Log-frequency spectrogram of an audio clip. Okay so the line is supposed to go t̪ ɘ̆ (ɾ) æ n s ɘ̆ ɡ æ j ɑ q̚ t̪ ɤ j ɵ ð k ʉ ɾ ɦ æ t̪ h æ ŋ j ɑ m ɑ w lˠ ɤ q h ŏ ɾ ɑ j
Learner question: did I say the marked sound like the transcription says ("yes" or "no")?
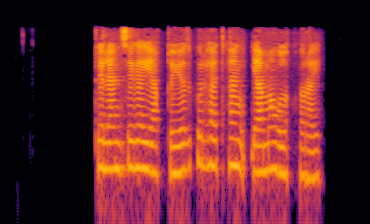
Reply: no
